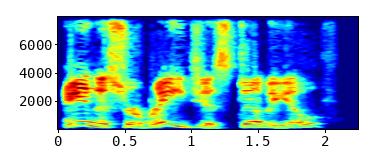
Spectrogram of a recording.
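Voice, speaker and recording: Man playing a high-pitched, touchy cowboy balladeer. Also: very animated, measured pace. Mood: indignant. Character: proud, touchy cowboy balladeer in a fantasy western. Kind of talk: screenplay table read.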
